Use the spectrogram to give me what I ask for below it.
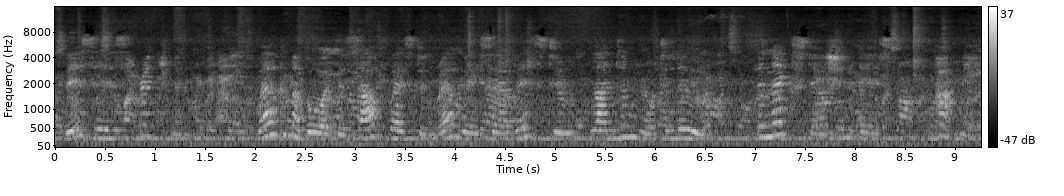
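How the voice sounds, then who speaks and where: A woman giving a recorded train announcement over the carriage public-address system, in a measured, formal delivery. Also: expressive, a loud crowd. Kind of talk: scripted automated announcement. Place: inside a moving passenger train. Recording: echoey loudspeaker from far off under loud train rumble. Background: loud train noise.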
